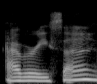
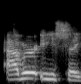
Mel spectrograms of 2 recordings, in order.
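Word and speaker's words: Aborisha: You are a doula, a Reiki master, a tarot reader, an advisor, and aberisa. Is that how you pronounce it? Yeah, Aberisha, yes.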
